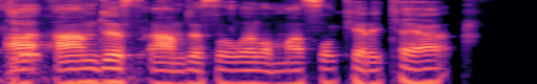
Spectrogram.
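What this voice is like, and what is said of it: Cutesy character voice. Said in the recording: “Do the Muscle Kitty voice.”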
